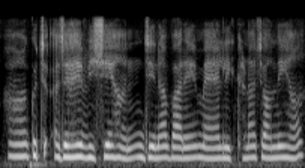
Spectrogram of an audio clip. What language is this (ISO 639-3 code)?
pan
